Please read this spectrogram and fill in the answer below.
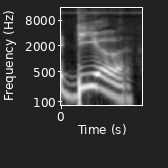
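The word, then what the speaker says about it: dear: तरह से यहां पर इसे डीर नहीं पढ़ेंगे अब डीर इसे पढ़ेंगे डियर तो आर पे आपको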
